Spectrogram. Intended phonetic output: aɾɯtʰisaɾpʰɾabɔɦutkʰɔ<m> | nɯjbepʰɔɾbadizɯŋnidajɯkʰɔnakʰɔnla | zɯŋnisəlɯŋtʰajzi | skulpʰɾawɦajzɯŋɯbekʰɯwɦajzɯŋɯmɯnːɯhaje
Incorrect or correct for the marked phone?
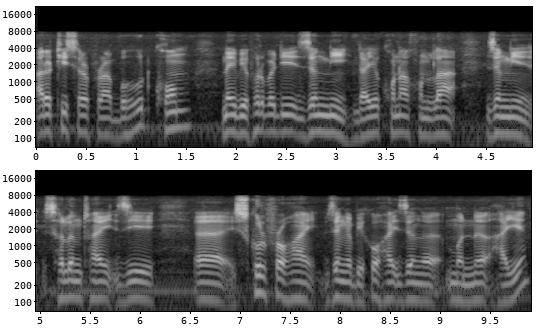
correct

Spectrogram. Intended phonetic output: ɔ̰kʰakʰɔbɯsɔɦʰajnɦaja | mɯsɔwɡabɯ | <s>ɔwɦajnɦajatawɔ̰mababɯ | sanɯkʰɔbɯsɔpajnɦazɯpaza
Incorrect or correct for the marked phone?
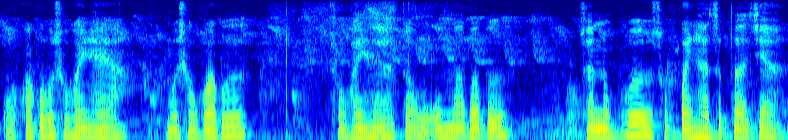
correct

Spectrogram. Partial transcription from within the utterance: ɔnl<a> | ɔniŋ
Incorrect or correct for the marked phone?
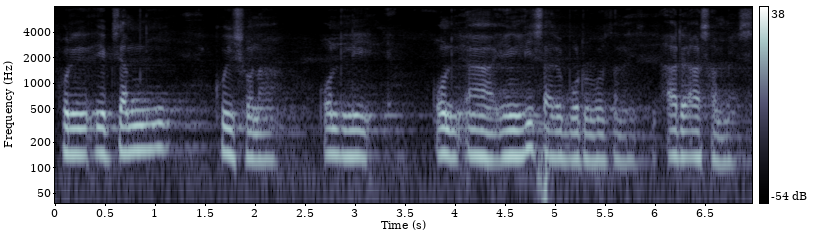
incorrect: i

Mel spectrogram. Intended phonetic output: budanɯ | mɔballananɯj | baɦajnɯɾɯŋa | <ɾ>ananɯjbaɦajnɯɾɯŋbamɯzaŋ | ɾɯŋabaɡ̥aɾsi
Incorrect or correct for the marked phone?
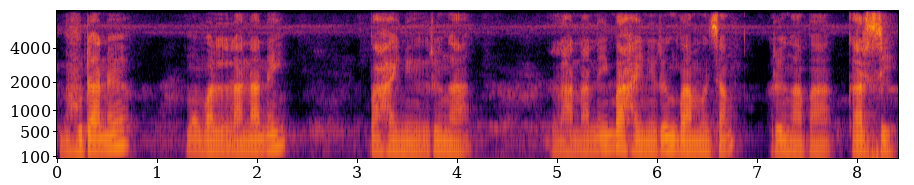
incorrect: l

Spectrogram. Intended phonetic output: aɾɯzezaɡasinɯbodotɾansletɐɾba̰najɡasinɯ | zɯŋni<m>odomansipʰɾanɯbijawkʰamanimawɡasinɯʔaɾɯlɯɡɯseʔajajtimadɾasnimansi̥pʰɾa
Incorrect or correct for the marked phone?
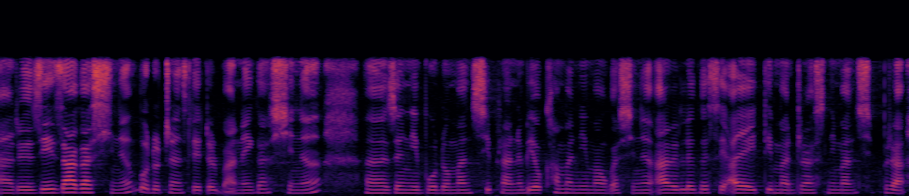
incorrect: b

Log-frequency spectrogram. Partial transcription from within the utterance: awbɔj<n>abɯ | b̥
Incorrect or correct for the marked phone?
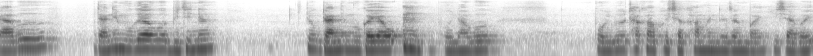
correct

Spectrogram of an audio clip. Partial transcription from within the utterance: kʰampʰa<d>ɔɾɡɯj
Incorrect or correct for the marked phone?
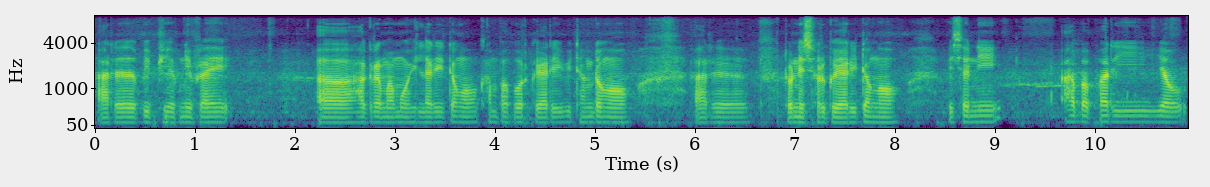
incorrect: b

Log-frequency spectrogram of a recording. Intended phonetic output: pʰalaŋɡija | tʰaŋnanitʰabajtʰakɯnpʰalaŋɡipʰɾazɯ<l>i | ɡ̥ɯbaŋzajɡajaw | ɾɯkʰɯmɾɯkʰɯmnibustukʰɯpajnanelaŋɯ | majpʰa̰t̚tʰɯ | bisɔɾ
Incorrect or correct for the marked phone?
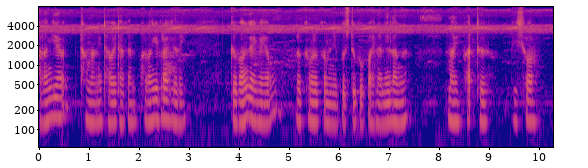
incorrect: ɾ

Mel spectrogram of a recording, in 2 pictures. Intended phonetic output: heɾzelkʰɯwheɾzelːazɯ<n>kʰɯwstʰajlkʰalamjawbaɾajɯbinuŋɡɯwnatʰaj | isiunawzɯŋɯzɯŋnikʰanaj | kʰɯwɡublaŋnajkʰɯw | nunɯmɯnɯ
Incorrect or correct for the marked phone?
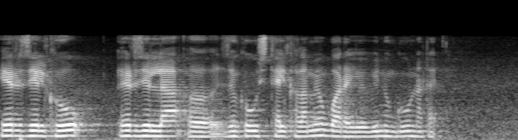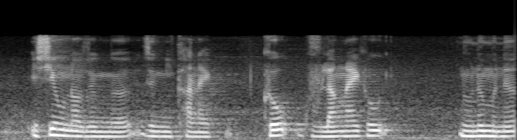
incorrect: ŋ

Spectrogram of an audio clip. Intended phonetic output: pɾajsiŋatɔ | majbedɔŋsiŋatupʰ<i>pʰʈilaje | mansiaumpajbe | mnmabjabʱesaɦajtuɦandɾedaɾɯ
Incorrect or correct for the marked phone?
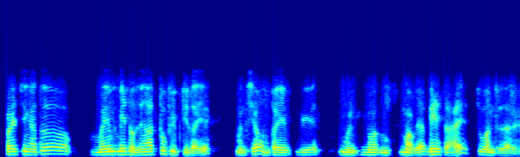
correct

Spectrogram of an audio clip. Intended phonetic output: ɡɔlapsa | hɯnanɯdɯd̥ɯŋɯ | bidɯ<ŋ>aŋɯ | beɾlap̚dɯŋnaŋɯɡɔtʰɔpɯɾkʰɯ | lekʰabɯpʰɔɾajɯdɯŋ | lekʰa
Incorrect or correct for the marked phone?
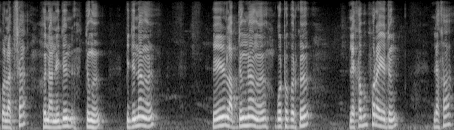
incorrect: n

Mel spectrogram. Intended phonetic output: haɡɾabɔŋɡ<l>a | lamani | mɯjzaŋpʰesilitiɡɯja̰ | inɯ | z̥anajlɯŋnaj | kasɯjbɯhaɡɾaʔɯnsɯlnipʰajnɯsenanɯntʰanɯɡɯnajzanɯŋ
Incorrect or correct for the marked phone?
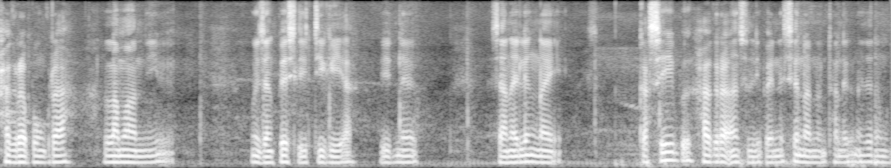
incorrect: ɾ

